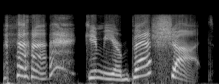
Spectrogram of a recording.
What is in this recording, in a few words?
Vox Skill, en; kingsraid; voices heroes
